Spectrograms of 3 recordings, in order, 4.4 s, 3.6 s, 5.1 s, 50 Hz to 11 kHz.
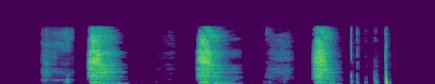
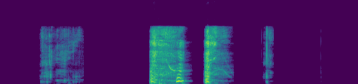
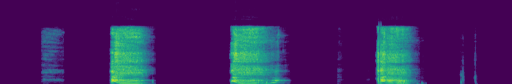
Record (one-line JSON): {"exhalation_length": "4.4 s", "exhalation_amplitude": 18885, "exhalation_signal_mean_std_ratio": 0.3, "cough_length": "3.6 s", "cough_amplitude": 28219, "cough_signal_mean_std_ratio": 0.24, "three_cough_length": "5.1 s", "three_cough_amplitude": 26896, "three_cough_signal_mean_std_ratio": 0.32, "survey_phase": "alpha (2021-03-01 to 2021-08-12)", "age": "18-44", "gender": "Female", "wearing_mask": "No", "symptom_shortness_of_breath": true, "symptom_change_to_sense_of_smell_or_taste": true, "symptom_loss_of_taste": true, "symptom_onset": "2 days", "smoker_status": "Never smoked", "respiratory_condition_asthma": false, "respiratory_condition_other": false, "recruitment_source": "Test and Trace", "submission_delay": "2 days", "covid_test_result": "Positive", "covid_test_method": "RT-qPCR", "covid_ct_value": 19.3, "covid_ct_gene": "ORF1ab gene", "covid_ct_mean": 19.8, "covid_viral_load": "320000 copies/ml", "covid_viral_load_category": "Low viral load (10K-1M copies/ml)"}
